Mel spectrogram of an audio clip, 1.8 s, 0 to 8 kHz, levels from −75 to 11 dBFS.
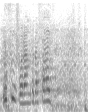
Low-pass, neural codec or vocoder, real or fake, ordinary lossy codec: none; codec, 16 kHz, 1.1 kbps, Voila-Tokenizer; fake; none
